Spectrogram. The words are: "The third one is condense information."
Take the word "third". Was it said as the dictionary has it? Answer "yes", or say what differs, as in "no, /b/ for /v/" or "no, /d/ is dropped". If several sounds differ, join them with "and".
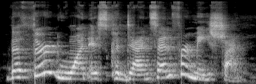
yes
